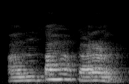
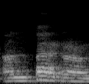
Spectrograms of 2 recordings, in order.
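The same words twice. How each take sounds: First: अंतःकरण said slowly with a clear breathy h after अंत; correct pronunciation. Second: अंतरकरण with a plain r in place of the h; wrong pronunciation. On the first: Teacher says अंतःकरण slowly, visarga h sounded clearly. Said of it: "अंतःकरण सही". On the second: Teacher shows the wrong form अंतरकरण, r in place of h. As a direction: say अंतरकरण with r, the common mistake. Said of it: "अंतरकरण गलत है". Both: Shown as a demonstration.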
